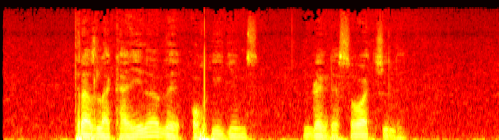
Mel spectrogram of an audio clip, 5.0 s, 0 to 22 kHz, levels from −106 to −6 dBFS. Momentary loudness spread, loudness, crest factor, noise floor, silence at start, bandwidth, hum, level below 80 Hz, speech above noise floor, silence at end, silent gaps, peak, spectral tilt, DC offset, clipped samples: 16 LU; -21 LUFS; 18 dB; -48 dBFS; 0.6 s; 16 kHz; none; -26 dBFS; 30 dB; 0.85 s; none; -2 dBFS; -7 dB/octave; under 0.1%; under 0.1%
